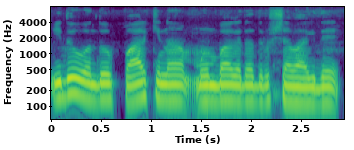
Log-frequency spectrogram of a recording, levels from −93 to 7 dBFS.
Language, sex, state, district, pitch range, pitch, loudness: Kannada, male, Karnataka, Koppal, 125-135 Hz, 130 Hz, -13 LUFS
